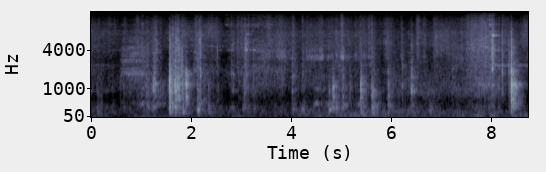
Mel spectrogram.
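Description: Hands fitting a rubber serpentine belt around engine accessory pulleys: scattered light knocks, clinks and rubbing as the belt and hands touch the pulleys and brackets, with the loudest clatter about a second and a half in and again near the end.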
